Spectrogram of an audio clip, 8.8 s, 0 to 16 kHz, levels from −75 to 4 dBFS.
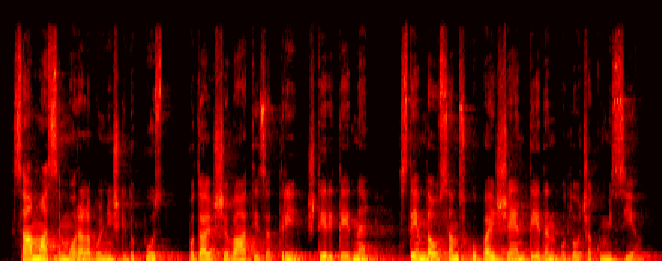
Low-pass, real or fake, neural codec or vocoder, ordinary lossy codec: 14.4 kHz; real; none; none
